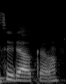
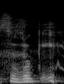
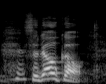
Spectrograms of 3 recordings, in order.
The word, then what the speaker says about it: Sudoku: Sudoku. Sudoku. I call it Suzuki. Sudoku.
